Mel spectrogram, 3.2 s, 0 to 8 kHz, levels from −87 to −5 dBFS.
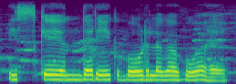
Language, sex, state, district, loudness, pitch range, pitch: Hindi, male, Uttar Pradesh, Saharanpur, -13 LUFS, 150-165 Hz, 160 Hz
